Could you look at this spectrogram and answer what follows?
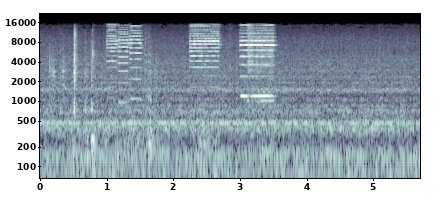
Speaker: you cannot even bind a version one transmitter to a version 2 board it just doesn't work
